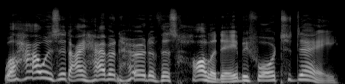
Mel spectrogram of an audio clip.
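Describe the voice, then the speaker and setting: A man's voice: high-pitched, very animated, moderate pace, a bit bright, dry recording, full character voice. Guy as a morose doubting kid, swoops up and down, formal wording, dry sound, radio comedy. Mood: exasperated, incredulous. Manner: formal, wordy, incredulous. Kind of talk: comic gothic radio play acting.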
